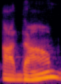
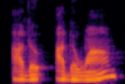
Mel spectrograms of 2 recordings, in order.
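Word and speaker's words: אָדֹם: Some would say adam, but we're going to do it from an ancient perspective, adawam. "The chiefest among 10,000."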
